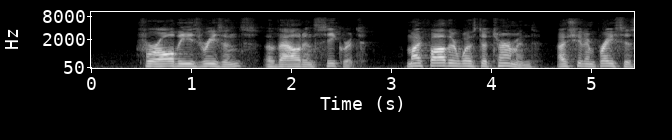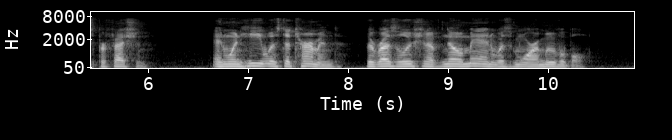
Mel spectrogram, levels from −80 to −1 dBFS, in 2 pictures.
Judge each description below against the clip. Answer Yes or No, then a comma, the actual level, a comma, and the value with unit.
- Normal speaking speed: Yes, average, 160 wpm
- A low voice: Yes, low, 130 Hz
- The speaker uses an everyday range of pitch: Yes, average, 3.4 semitones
